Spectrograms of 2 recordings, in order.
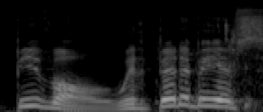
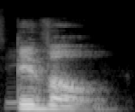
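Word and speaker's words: Bivol: Another interesting potential name though is Biv. Bivo. Bivo. I said his name wrong.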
